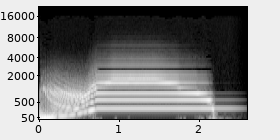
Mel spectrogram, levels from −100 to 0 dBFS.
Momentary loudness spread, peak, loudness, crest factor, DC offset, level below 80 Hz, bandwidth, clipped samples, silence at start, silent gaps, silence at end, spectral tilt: 3 LU; 0 dBFS; -11 LUFS; 12 dB; under 0.1%; -20 dBFS; 4.7 kHz; under 0.1%; 0 s; none; 0.2 s; -9.5 dB/octave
